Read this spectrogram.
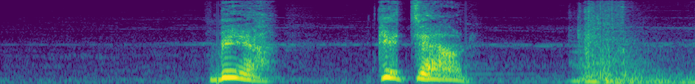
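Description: A young woman calls out urgently.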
